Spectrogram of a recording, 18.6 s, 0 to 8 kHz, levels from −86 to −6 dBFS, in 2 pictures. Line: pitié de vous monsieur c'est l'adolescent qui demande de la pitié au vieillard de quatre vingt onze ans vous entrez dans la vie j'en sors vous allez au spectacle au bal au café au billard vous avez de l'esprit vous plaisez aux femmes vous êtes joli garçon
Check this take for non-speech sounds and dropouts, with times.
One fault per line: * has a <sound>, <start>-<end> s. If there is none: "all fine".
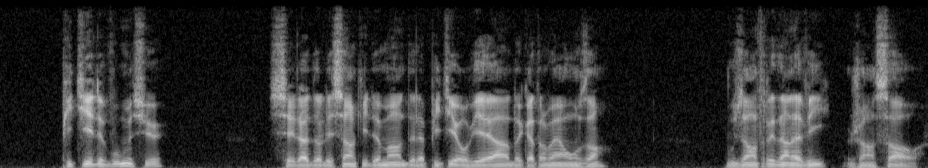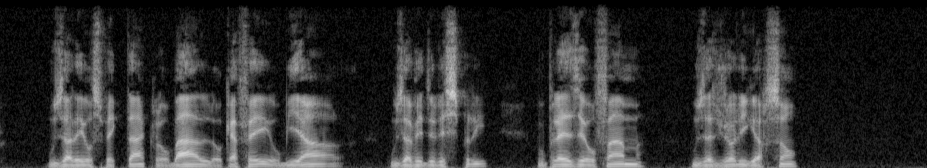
all fine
